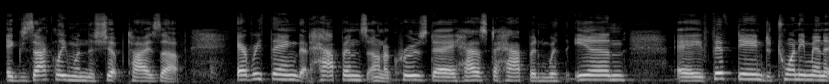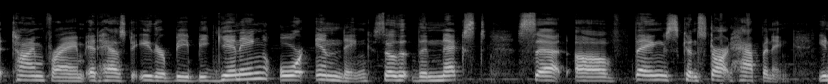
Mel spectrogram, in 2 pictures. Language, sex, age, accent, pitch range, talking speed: English, female, 60-79, American, 175-220 Hz, 155 wpm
